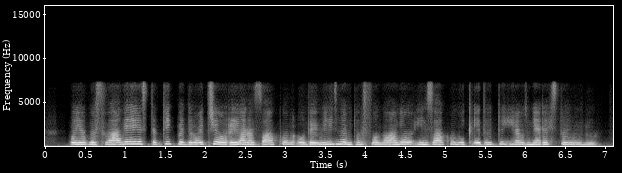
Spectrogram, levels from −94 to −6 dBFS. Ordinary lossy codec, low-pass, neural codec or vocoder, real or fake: none; 7.2 kHz; codec, 16 kHz, 0.5 kbps, FreqCodec, smaller model; fake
